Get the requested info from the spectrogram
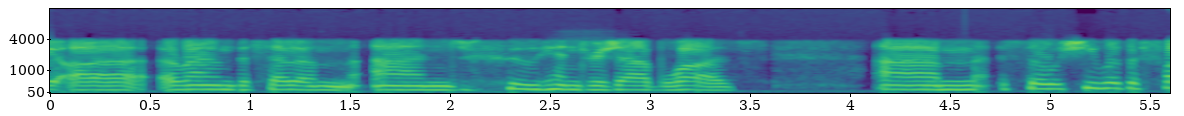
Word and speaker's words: Hind Rajab: Is it The Voice of Hind Rajab? Is that how you say it? – No. You're nearly right. It's The Voice of Hind Rajab.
